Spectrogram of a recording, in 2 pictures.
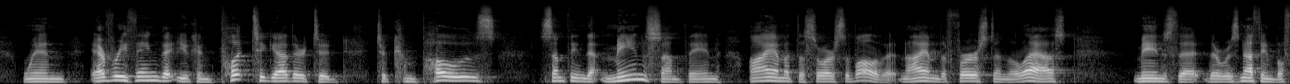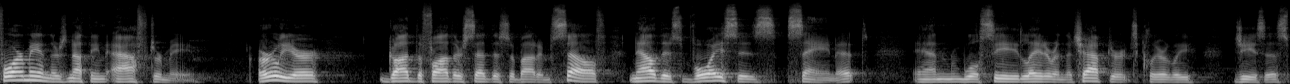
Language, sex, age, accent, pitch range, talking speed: English, male, 50-69, American, 125-160 Hz, 155 wpm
